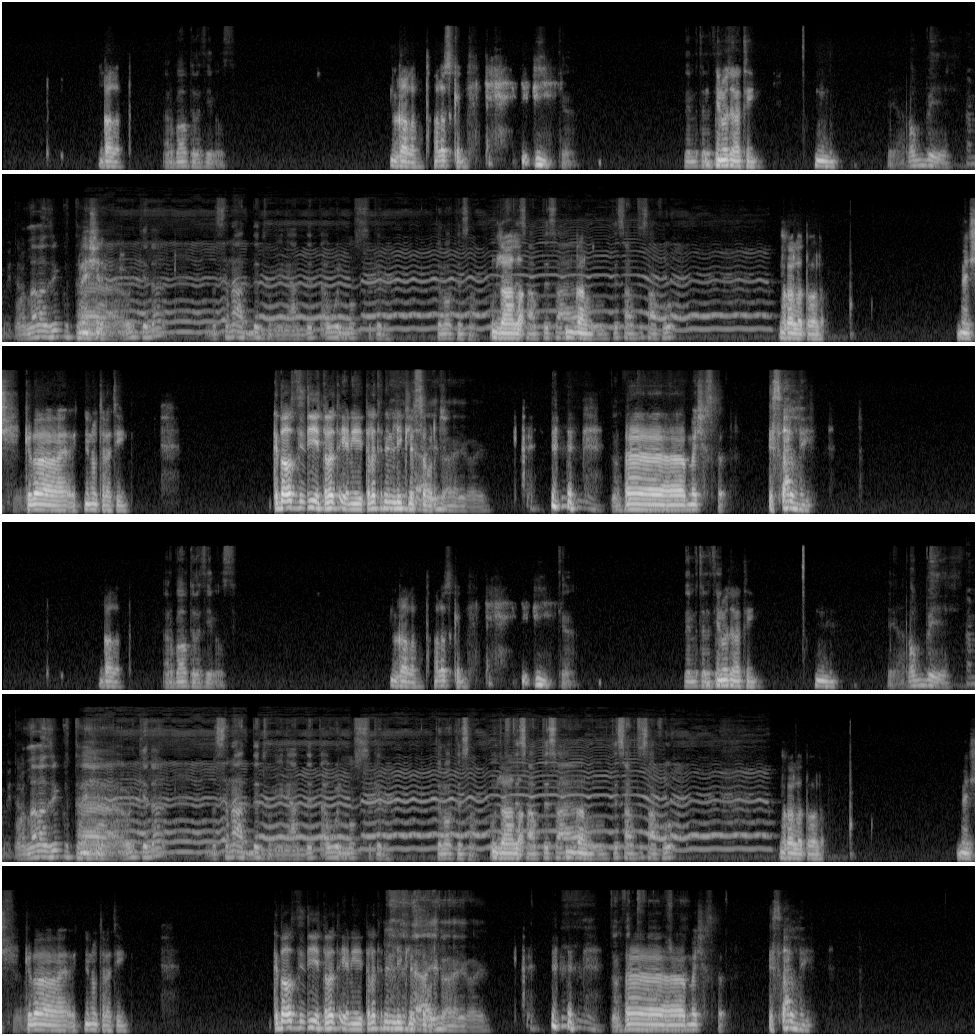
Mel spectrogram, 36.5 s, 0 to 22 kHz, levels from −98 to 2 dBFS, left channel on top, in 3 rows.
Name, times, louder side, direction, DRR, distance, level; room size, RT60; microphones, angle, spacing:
voice 1, 2.0-2.8 7.0-7.2 8.5-9.1 11.1-11.9 12.2-14.3 14.7-17.0 17.6-20.6 21.2-21.4 24.1-24.7 29.1-30.4 30.9-31.0 31.3-33.0, right 2 dB, 50° right, 5.2 m, -37 dB
voice 2, 4.9-6.9 8.9-9.4 10.2-10.4 13.1-13.4 18.3-18.7 19.2-19.5 21.9-22.4 24.1-25.9 27.7-29.7 31.2-31.5 32.1-33.4 33.9-34.5, left 4 dB, 75° left, 0.7 m, -25 dB
sound 1, 11.1-11.7 12.0-12.5 12.8-21.9 22.2-22.3 22.6-22.7, right 3 dB, 25° right, 2.8 m, -44 dB
head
